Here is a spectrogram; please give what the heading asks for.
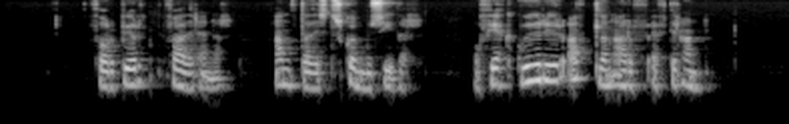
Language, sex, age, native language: Icelandic, female, 40-49, Icelandic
